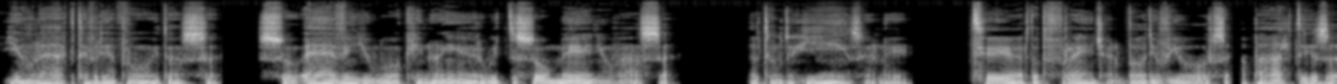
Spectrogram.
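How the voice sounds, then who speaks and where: In an intimate audio roleplay, a man fully voices a centuries-old vampire bartender who teases the listener with smug, predatory charm. His breathy, gravelly, husky low voice drawls extremely slowly with long pauses. The mood is sympathetic and admiring.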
